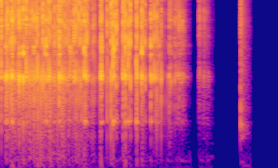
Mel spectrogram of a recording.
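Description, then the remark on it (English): Dice rattle and clatter across a hard surface in a dense burst of sharp clicks, then slow to a few scattered taps before settling on a two. Fairly loud, no voices. “Roll the dice.”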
